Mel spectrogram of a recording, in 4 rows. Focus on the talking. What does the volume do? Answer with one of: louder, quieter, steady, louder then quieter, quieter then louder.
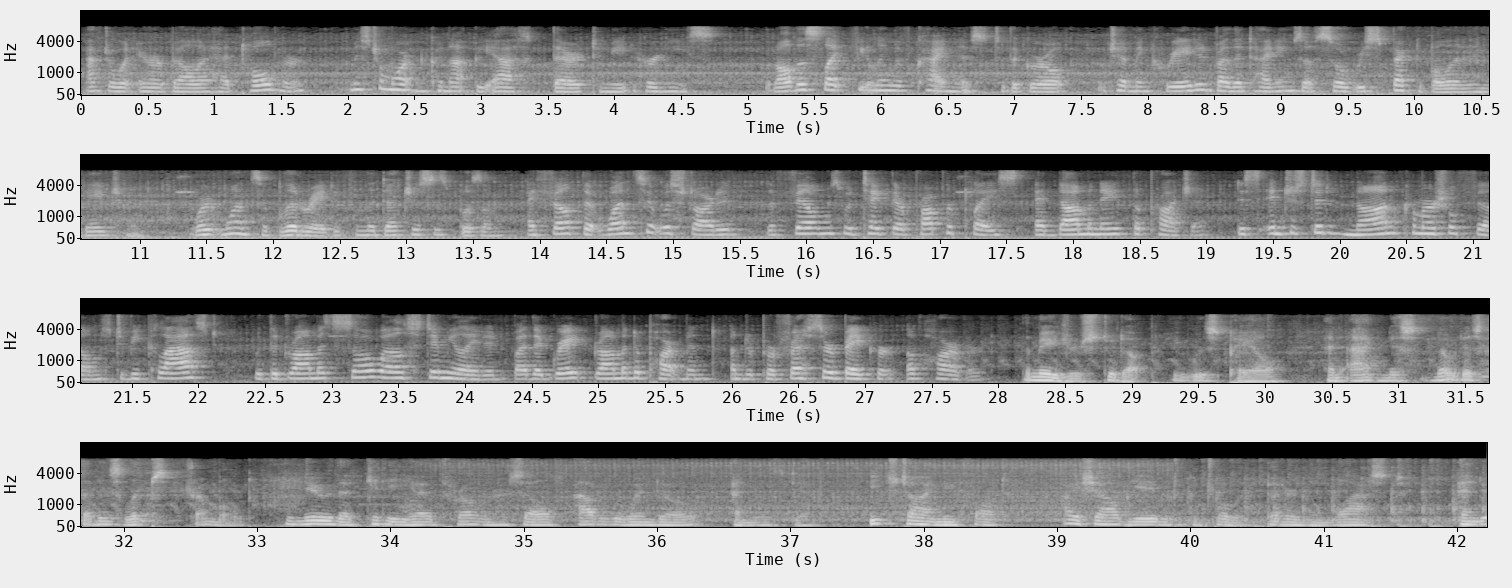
steady.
